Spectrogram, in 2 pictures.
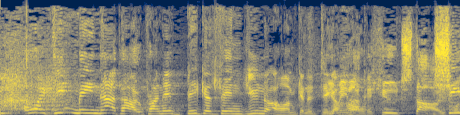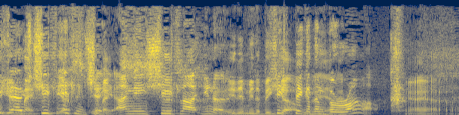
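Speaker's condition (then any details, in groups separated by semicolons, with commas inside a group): No condition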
